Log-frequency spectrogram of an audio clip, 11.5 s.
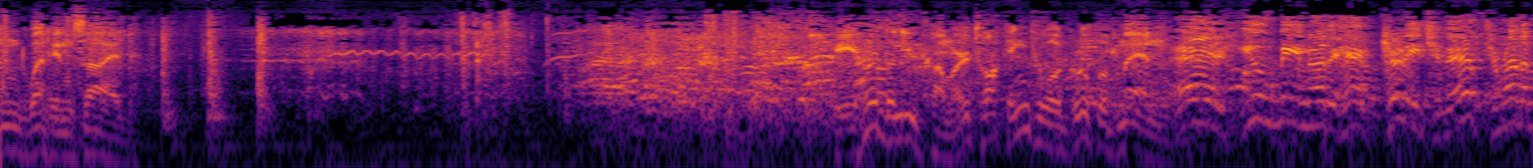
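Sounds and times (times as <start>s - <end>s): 
speech: 0.3s - 1.2s, 6.5s - 11.4s
horse neighing: 1.8s - 7.3s
laughter: 2.3s - 9.5s.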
